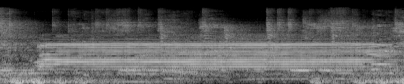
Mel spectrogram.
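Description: Basketball scoreboard buzzer sounding one long steady blast of about three and a half seconds, starting a moment in and cutting off just before the end, as the game clock runs out to zero.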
